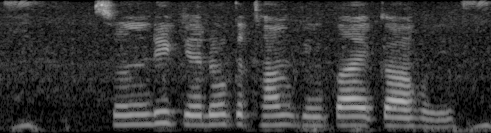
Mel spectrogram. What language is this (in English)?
Magahi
